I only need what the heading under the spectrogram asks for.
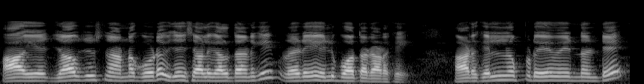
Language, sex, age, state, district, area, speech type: Telugu, male, 60+, Andhra Pradesh, Guntur, urban, spontaneous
